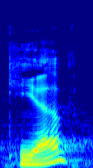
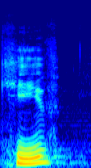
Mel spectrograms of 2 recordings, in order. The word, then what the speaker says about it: Kyiv: The Russian occupiers did not manage to capture Kiev, or they pronounce it Kyiv,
